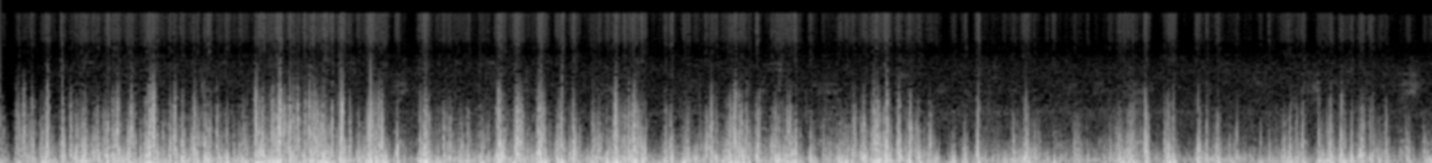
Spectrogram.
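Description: Strong wind buffeting the microphone in irregular gusts, with the rustle of a sail's cloth being handled.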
